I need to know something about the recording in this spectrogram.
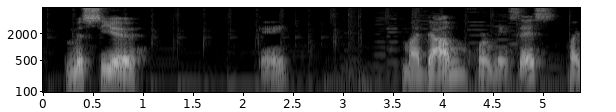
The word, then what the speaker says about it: monsieur: your greeting for example monsieur again this is pronounced monsieur okay madame for missus by the way monsieur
